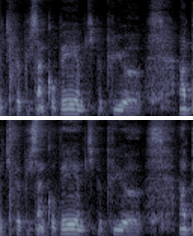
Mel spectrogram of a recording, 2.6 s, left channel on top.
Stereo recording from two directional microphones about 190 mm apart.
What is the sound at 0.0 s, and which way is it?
Speech, 50° right (ahead or behind).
